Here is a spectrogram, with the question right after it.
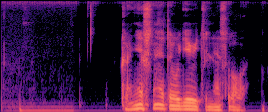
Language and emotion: Russian, neutral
